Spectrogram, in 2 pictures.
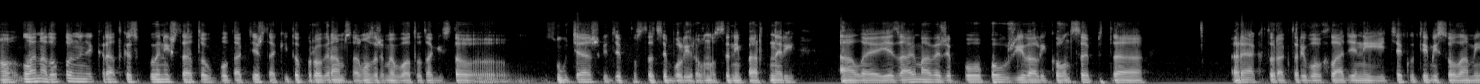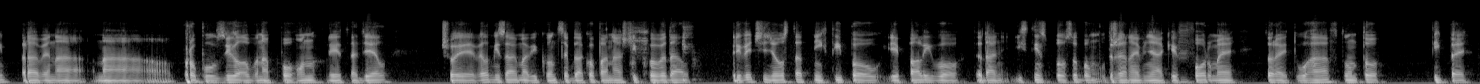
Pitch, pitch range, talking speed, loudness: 100 Hz, 95-105 Hz, 140 wpm, -22 LUFS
